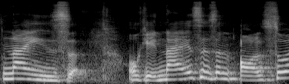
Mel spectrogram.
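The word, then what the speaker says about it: gneiss: second nice gne is the way to pronounce it is nice okay nice is an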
